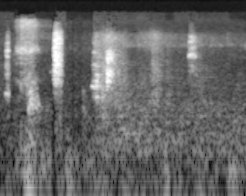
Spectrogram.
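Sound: dog whimpering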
